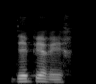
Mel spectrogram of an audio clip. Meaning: to decline, to fade away, to wither away, to go downhill
- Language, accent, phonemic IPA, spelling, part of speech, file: French, France, /de.pe.ʁiʁ/, dépérir, verb, LL-Q150 (fra)-dépérir.wav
